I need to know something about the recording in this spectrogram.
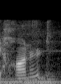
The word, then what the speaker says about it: honored: Now, this word here, the H is actually silent. So we would not say honored.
